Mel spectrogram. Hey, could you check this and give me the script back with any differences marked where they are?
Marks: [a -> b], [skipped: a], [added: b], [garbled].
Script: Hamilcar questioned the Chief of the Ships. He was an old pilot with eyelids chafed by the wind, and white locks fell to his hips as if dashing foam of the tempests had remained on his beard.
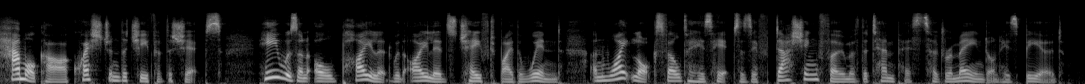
Hamilcar questioned the Chief of the Ships. He was an old pilot with eyelids chafed by the wind, and white locks fell to his hips as if dashing foam of the tempests had remained on his beard.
